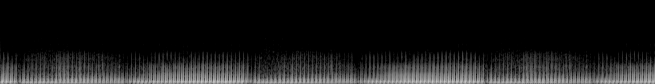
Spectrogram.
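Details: Cat purring in a steady, deep, low rumble, its rapid pulsing broken into inhale and exhale phases roughly every 1.2 seconds, with no other clear sounds.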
